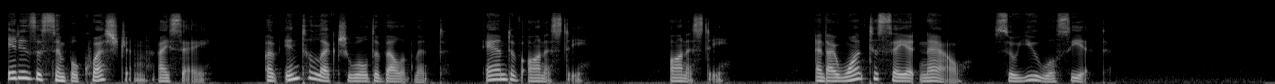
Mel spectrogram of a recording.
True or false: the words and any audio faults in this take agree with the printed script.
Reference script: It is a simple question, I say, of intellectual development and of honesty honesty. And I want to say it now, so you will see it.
true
